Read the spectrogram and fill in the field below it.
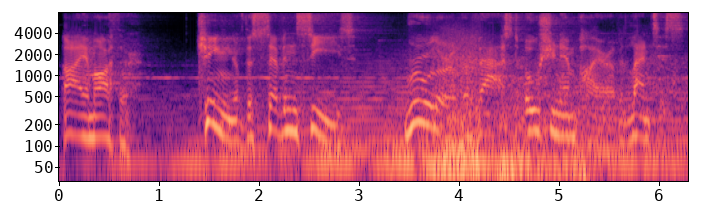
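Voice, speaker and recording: A man's voice: medium pitch, very animated, a little slow. An actor playing a proud, wrathful sea king in exile, speaking in a grandiose, commanding way for a superhero game. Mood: solemn. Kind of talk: dramatic superhero game acting. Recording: loud music over the voice.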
